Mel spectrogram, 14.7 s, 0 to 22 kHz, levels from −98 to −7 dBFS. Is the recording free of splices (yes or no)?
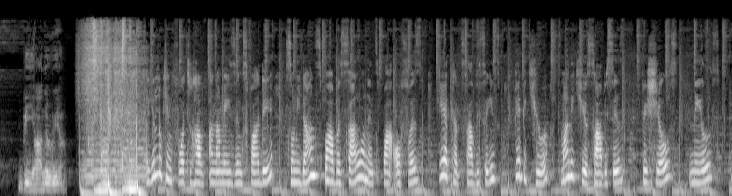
no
